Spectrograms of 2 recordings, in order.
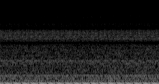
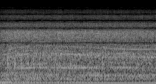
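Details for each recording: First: Subaru running rough at idle, cold in open loop, check engine light flashing with P0302: low, uneven, lumpy stumbling idle and constant snapping near coil pack from spark arcing; cylinder 2 misfire from burnt factory spark plug wire. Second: Subaru with a P0302 cylinder 2 misfire code, earlier rough-running with spark arcing audible at the coil pack, first start after a crimped replacement ignition cable: steady even idle, no stumble; the engine runs healthy on all cylinders.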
